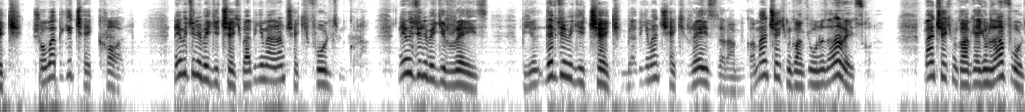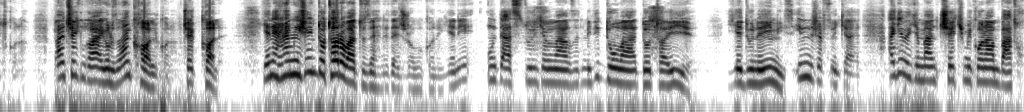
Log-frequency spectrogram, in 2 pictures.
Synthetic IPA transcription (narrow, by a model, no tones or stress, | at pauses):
t͡ʃekʰʃomɒːbɒːjæd̪̚beɟid̪̥̚t͡ʃʰekʰːɒːl | ne̞miːt̪ʰuniːbe̞ɟiːt͡ʃʰecʰbejæd̪̚beɟimænd̪ɒːɾæmt͡ʃʰekʰfold̪miːkʰo̞̰næ̰mne̞mit̪ʰuniːbe̞ɟiːrejzbeɡinemit̪uniːbe̞ɟiːd̚t͡ʃʰecʰbjæd̪̚beɟimænt͡ʃʰekʰɾejzd̪ɒːɾæmːiːkʰonæmænt͡ʃʰecʰmiko̞næmkʲʰeunɒːzæd̪ænrejz̥kʰo̞næmː | ænt͡ʃʰecmiːko̞næmceɛæɟɛunːzæd̪ænfold̪̥kʰo̞næ̰mːænt͡ʃʰecmikonæmæɟunzad̪ænkʰɒːlkʰo̞næ̰mt͡ʃʰekʰkʰːɒːlejæniːɦæmiːʃeiːnd̪ot̪ʰɒːɾobɒːjæd̪̚t̪uze̞hnet̪e̞d͡ʒɾɒːbo̞kʰo̞niːjæniː | und̪æst̪uːɾiːcʰebemæɣzet̪mid̪iːd̪̚d̪omæd̪ot̪ʰɒːie | je̞d̪uːneiːniːst̪ʔiːnːeʃeft̪encʰæt̪æɟebe̞ɟimænt͡ʃʰecʰmiːko̞næmbæd̪̥x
